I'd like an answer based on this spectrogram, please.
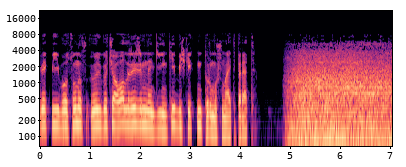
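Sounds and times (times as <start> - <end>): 
speech: 0.0 - 4.4
traffic jam on the main streets of Bishkek: 4.9 - 7.0.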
